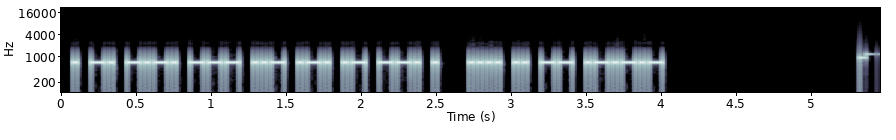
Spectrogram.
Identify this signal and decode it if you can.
Morse code, heard as a keyed tone, about 40 wpm, 700 Hz. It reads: ENCOURAGE HIM.
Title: Sentences from Top 1400 Words 40wpm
